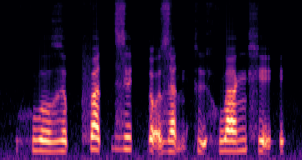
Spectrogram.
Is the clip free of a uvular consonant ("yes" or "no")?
yes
